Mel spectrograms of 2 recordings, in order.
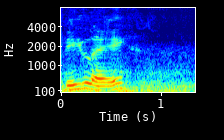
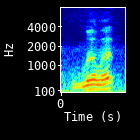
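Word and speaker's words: Lillet: three an oun of lay or if you prefer the nonf frankophone pronunciation lilet and 3/4 of an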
